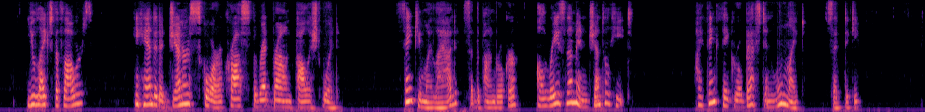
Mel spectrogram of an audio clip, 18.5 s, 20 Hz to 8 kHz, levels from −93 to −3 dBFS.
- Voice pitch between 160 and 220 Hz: Yes, high, 190 Hz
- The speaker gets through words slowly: Yes, slow, 120 wpm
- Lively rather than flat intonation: Yes, wide, 7.3 semitones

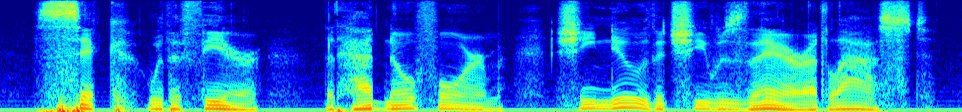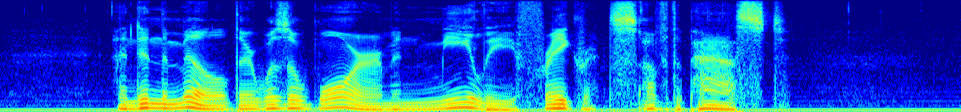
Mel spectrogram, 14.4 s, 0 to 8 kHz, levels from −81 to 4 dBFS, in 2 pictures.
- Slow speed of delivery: Yes, slow, 110 wpm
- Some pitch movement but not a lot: No, wide, 5.9 semitones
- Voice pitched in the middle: No, very low, 85 Hz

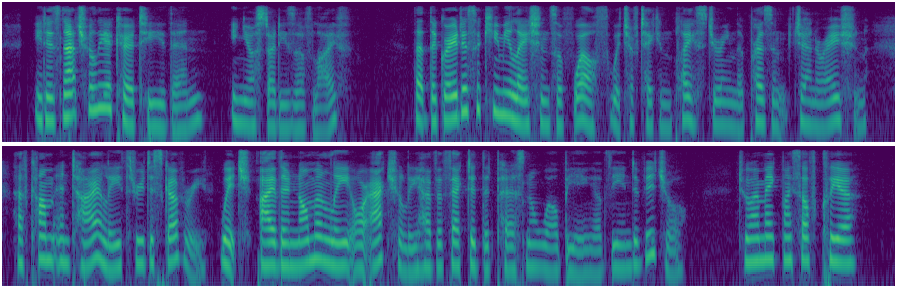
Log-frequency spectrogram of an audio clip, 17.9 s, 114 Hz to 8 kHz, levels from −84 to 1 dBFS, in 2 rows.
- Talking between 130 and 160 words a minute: No, average, 170 wpm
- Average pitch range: Yes, average, 3.5 semitones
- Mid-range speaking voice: No, high, 215 Hz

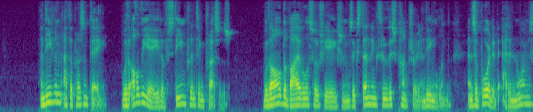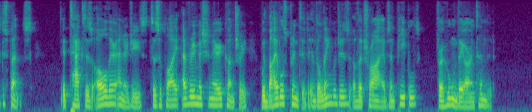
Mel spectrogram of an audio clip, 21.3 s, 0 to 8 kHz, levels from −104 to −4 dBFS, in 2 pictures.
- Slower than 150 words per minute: No, average, 160 wpm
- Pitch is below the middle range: Yes, low, 120 Hz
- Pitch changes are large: No, average, 4.6 semitones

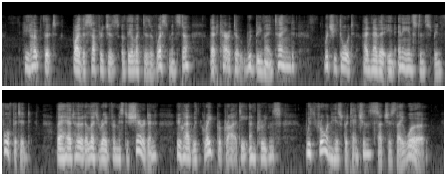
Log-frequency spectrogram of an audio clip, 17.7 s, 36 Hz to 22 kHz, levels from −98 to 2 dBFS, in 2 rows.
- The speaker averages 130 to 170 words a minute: Yes, average, 165 wpm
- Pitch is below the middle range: Yes, low, 130 Hz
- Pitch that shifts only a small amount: No, average, 5.1 semitones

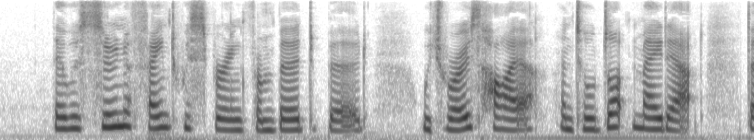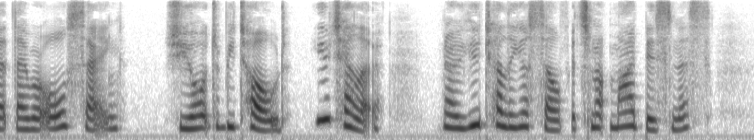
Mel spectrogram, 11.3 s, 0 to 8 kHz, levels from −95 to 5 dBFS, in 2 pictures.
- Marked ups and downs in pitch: No, average, 3.4 semitones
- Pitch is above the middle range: Yes, very high, 255 Hz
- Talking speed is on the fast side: Yes, fast, 215 wpm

